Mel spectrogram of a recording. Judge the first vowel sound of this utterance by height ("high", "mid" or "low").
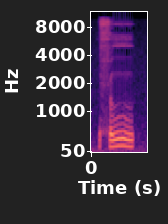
high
